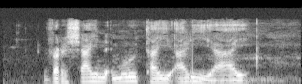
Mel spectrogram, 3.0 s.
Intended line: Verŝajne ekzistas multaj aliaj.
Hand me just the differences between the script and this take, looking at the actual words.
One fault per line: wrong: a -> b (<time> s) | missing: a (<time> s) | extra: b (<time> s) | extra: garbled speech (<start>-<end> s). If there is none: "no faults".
missing: ekzistas (1.1 s)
